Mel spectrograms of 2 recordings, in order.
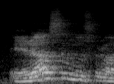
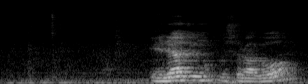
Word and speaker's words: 에라스무스: 두 번째는 우리가 에라스무스라 하는데 네덜란드 인문주의자입니다. 이 레즈모스라고 기억하면 돼요. 토마스 모보다 12년 대선배인데 이 에라즈무스라고 이렇게 일단은 발음을 하겠습니다.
